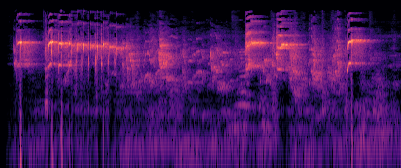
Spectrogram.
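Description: Lovebirds calling: a rapid run of short, high-pitched chirps in the first two seconds, then several separate squawks. A few sharp knocks come in among them.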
